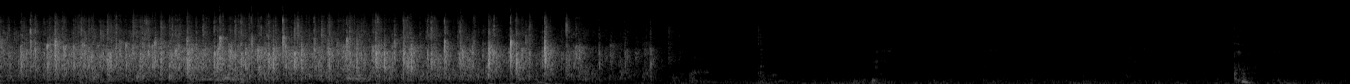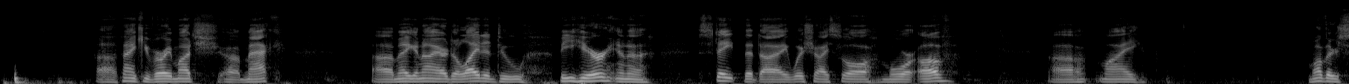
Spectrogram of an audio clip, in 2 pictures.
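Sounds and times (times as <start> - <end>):
audience clapping welcoming an ambassador: 0.0 - 6.9
speech: 14.5 - 16.4, 17.2 - 23.1, 24.0 - 25.0, 26.6 - 26.9.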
